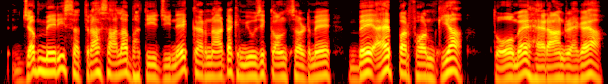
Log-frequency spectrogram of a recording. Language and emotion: Urdu, surprised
